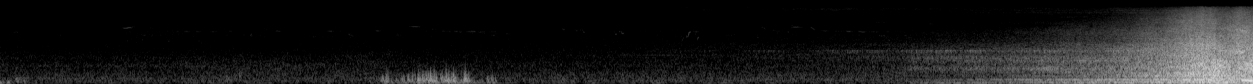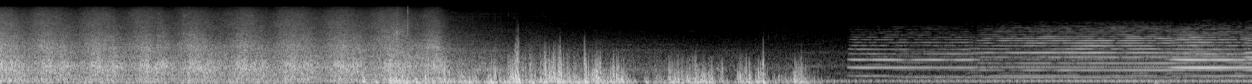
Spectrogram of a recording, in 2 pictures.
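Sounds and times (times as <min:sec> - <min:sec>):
train passing at speed: 0:08.3 - 0:25.0.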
